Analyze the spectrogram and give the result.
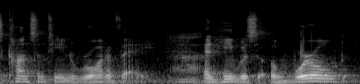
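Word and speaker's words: Konstantin Raudive: who it was but they mispronounced his name his name was Constantine Rave and he was a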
